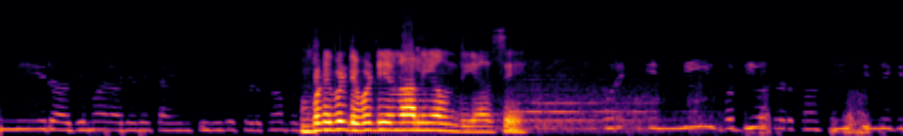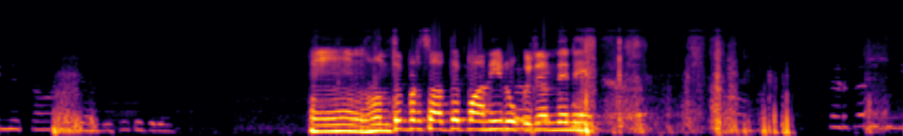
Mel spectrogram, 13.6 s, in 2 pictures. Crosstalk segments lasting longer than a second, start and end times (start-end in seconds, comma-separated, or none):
none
